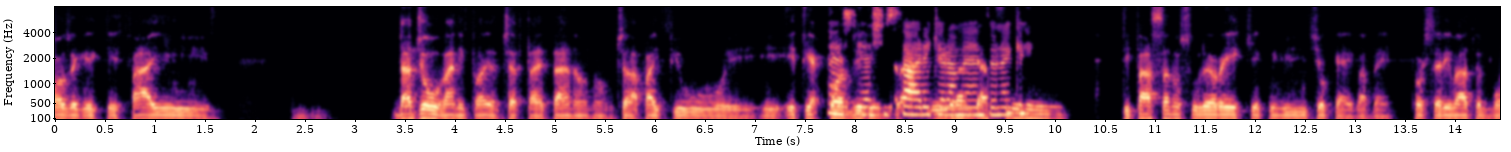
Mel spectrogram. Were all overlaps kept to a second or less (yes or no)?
no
